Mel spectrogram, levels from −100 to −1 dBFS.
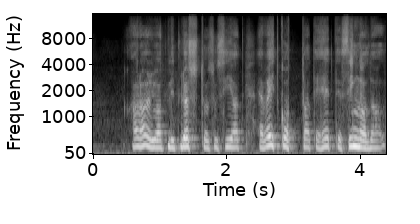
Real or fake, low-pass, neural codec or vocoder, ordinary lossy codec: fake; 14.4 kHz; autoencoder, 48 kHz, 128 numbers a frame, DAC-VAE, trained on Japanese speech; none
